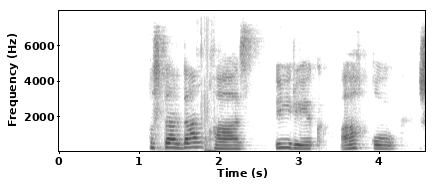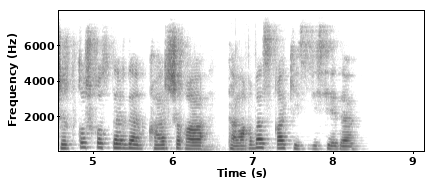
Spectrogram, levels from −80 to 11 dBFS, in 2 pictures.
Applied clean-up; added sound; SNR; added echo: neural mask model DeepFilterNet 3.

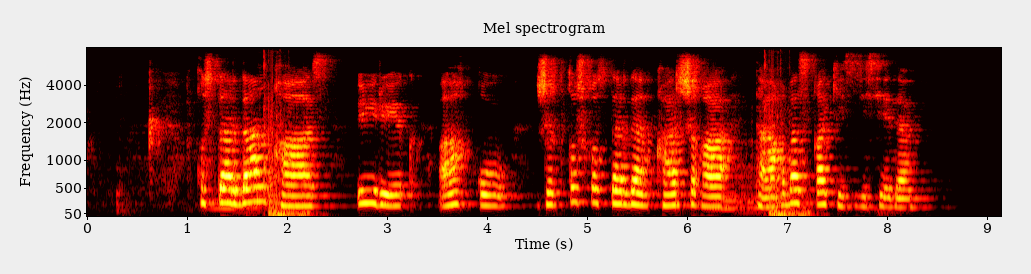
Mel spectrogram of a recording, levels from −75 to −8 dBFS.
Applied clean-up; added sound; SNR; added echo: none; Slam; 13 dB; reverberation time 0.5 s.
